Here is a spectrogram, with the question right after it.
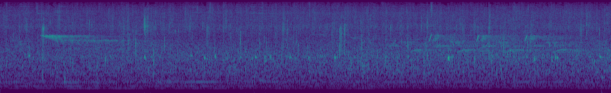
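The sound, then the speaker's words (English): Steady rain falls continuously outside the porch of a small cottage in a forest, a dense hiss of droplets pattering on surfaces, even and unbroken throughout with no voices. “right now, I'm standing on the porch of my little cottage here in Sparkle Forest, listening to the rain.”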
